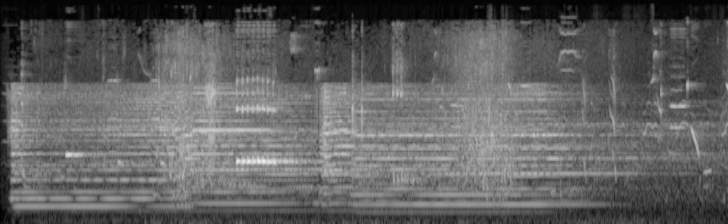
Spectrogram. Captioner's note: light hearted music; birds chirping; waves crashing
